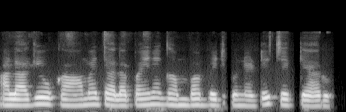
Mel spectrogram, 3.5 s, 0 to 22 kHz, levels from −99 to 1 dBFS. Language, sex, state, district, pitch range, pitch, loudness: Telugu, female, Telangana, Hyderabad, 170-185 Hz, 180 Hz, -16 LUFS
